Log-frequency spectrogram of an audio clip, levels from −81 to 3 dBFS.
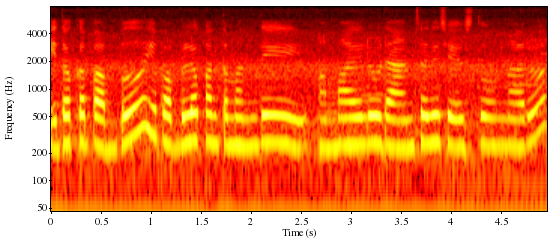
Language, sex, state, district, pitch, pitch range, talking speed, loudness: Telugu, female, Andhra Pradesh, Visakhapatnam, 250 Hz, 235-260 Hz, 145 wpm, -16 LUFS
